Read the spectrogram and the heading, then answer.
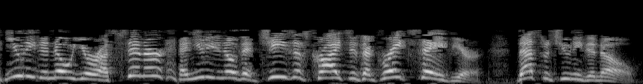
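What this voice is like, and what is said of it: Yelling preacher. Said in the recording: “I'm yelling, ... you'd start yelling too”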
